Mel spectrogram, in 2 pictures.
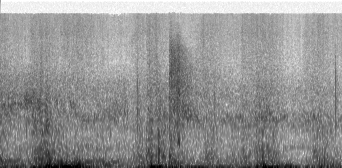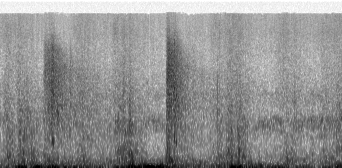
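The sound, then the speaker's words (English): Large guns firing: a continuous heavy rumble of booming blasts with a few sharper cracks standing out, loud and dense throughout, with no talking. “Those guns are maybe a little bit bigger than I expected.”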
